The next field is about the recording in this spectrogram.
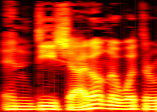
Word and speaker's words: Endicia: It is Endisha. A weird name. It is a weird name. Endisha. No. E-N-D-I. – I want to add syllables in there are. So. – Yeah. E-N-D-I-C-I-A. Endisha.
